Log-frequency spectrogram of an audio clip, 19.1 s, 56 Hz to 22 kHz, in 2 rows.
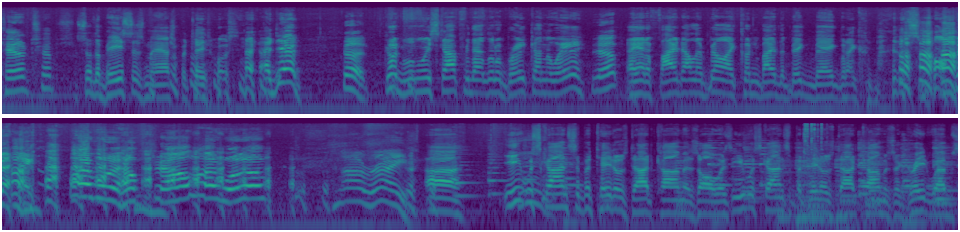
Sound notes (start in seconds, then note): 1.4 both laughing; 8.8 both laughing; 14.0 upbeat music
